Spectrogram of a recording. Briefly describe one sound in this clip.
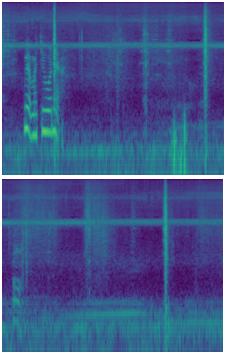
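A hoe chops into dry soil and grass with dull thuds.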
